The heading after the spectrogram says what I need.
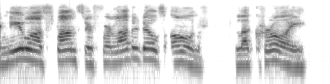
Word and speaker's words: LaCroix: sponsor for Lauderdale's own Lacroix its flavored club soda basically it has an X at the end but you don't pronounce that and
